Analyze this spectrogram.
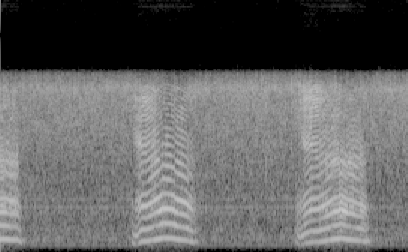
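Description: A sleeping Shar Pei-Corgi mix dog snores with deep, buzzy, slightly tonal breaths that swell and fade. Each snore lasts under a second and repeats roughly every two seconds in a steady breathing rhythm.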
